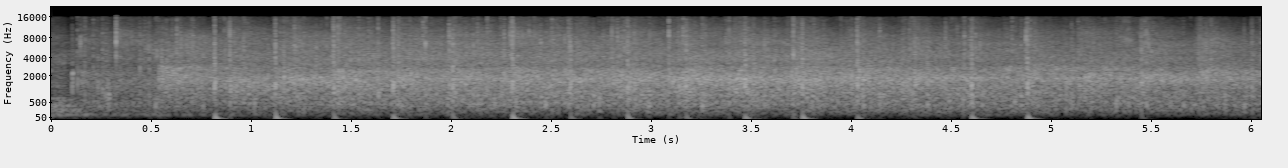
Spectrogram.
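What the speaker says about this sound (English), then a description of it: "why don't we give these distinguished Americans a round of applause, please." A round of applause for veterans at a high school honors ceremony, steady crowd clapping throughout with a few louder individual claps standing out nearby.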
